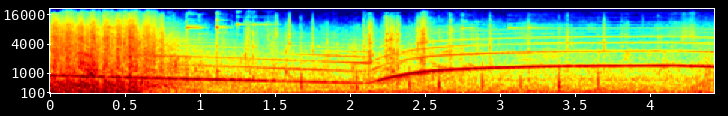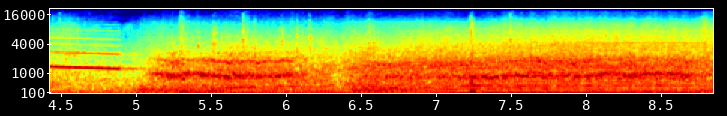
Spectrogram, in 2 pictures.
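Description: A car in the GTA video game drives away from the beach, tires skidding while a police siren sweeps up and down nearby, engine tones shifting as the vehicle speeds along with no talk.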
